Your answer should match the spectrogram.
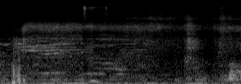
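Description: Passenger lift's sliding doors closing: a knock as they start moving, a steady high whine while they travel, and a click as they meet near the end.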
